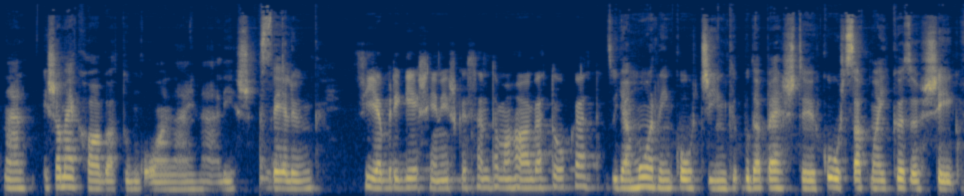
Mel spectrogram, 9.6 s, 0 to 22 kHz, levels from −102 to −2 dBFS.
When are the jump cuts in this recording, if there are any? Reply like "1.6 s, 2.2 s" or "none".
2.6 s, 6.0 s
